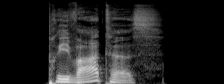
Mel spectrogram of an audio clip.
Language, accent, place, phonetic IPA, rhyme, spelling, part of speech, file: German, Germany, Berlin, [pʁiˈvaːtəs], -aːtəs, privates, adjective, De-privates.ogg
- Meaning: strong/mixed nominative/accusative neuter singular of privat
